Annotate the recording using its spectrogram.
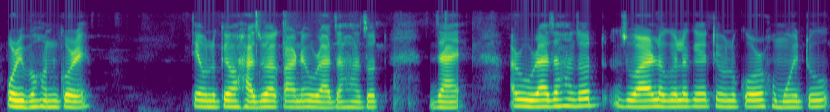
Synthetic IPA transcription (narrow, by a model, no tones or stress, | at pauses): poɹibɔɦɔnkɔɹɛ | teʊ̃lʊkɛɔɦazʊwakaɹɔnɛuɹazaɦazɔt | zaj | aɹuːɹazaɦazɔtzʊaɹlɔɡɛlɔɡɛteʊ̃lʊkɔɹxɔmɔjtʊ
